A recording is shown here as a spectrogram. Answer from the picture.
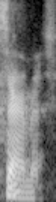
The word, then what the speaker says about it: Samus: It's Samus.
